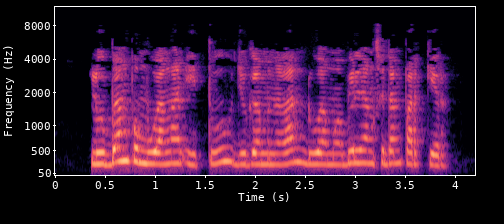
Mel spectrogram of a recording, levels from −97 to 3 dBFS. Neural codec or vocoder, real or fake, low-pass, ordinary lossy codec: none; real; 10.8 kHz; MP3, 32 kbps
